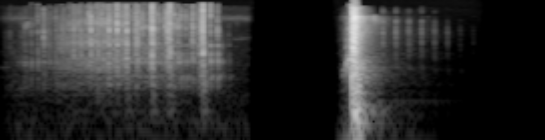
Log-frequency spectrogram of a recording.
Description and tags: Regular Arrow Shot with rattle
Regular wooden bow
